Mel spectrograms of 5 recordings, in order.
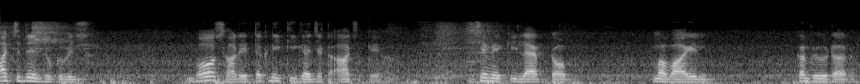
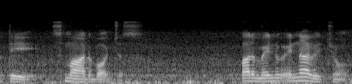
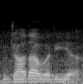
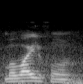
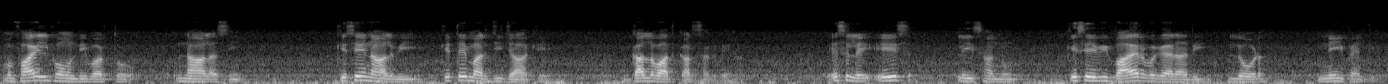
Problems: constant background noise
